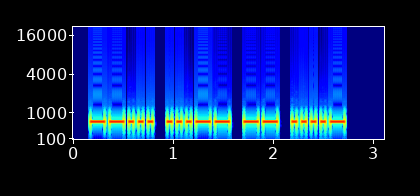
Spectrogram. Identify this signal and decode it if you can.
Morse code, heard as a keyed tone, about 25 wpm, 700 Hz. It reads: 73M4
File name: practice / 25wpm / Four Letter-Number Combinations - 25wpm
